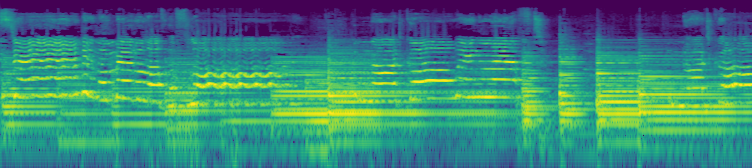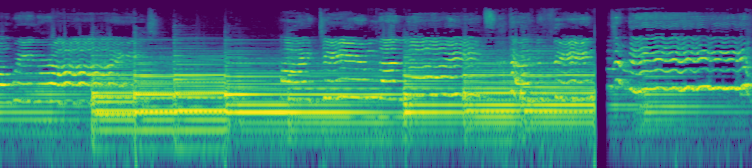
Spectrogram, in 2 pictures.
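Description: Soprano singing a musical-theatre ballad with vibrato on held notes, accompanied by live piano chords. The sound cuts out for a split second near the end.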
